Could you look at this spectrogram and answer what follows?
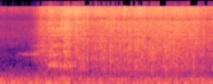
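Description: Ingredients tipped into a hot frying pan, setting off a sudden sizzle that keeps hissing steadily and close by after a brief quiet start.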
